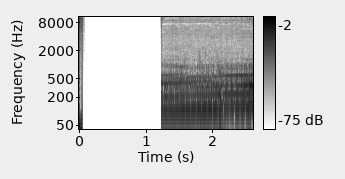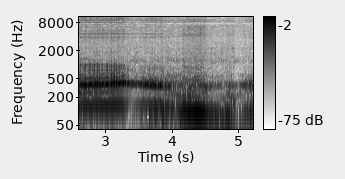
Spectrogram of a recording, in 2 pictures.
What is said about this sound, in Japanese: 現在、めぐみが運転する車の中、しのぶは後ろの席で眠っていた。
